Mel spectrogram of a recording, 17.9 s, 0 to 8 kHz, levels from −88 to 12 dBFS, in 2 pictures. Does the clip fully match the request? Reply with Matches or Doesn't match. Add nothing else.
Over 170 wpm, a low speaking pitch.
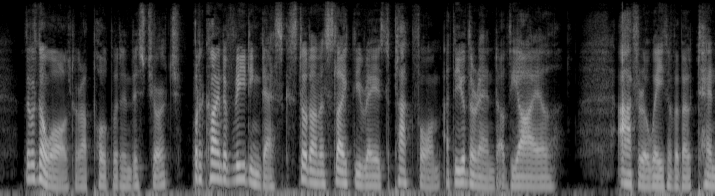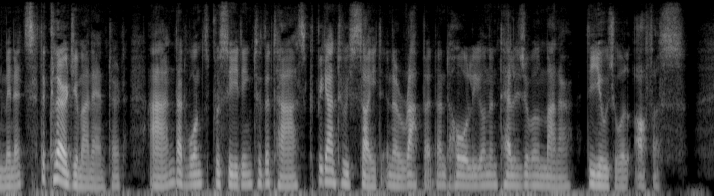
Matches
